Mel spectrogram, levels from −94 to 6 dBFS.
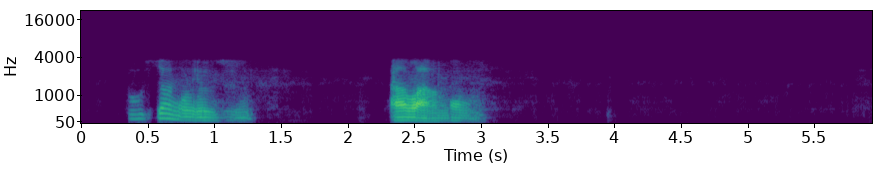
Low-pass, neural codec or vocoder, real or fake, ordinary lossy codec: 3.6 kHz; codec, 16 kHz in and 24 kHz out, 0.6 kbps, FireRedTTS-2 codec; fake; Opus, 32 kbps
